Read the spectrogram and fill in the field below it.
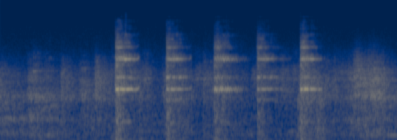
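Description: Five sharp metallic clinks ring out at a steady, slightly uneven pace, each with a bright ringing tail, over a low hum in a tram car repair workshop in Budapest, where workers are rebuilding war-damaged trams; no one speaks.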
